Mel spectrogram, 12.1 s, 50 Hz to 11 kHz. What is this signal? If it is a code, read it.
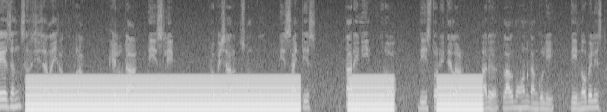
Ship horn signal, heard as a ship's horn, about 110 Hz, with speech in Bodo. 1 long, 2 short. At sea: a vessel in fog that is sailing, fishing, towing or hampered.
